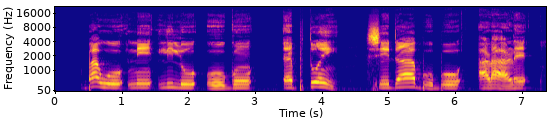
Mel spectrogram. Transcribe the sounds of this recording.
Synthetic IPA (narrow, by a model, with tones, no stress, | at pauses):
ba˦wo˧nĩ˧li˦lo˧o˨ɡũ˧ | ɛ˧pto˦ĩ˨ | ʃe˧da˦bo˨bo˧ | a˧ɾa˧˨ɾɛ˦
